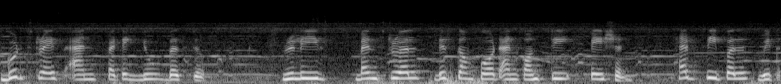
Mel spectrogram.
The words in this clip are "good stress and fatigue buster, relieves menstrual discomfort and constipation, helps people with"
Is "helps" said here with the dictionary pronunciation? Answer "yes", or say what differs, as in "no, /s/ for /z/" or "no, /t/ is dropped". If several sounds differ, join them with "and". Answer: no, /s/ is dropped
